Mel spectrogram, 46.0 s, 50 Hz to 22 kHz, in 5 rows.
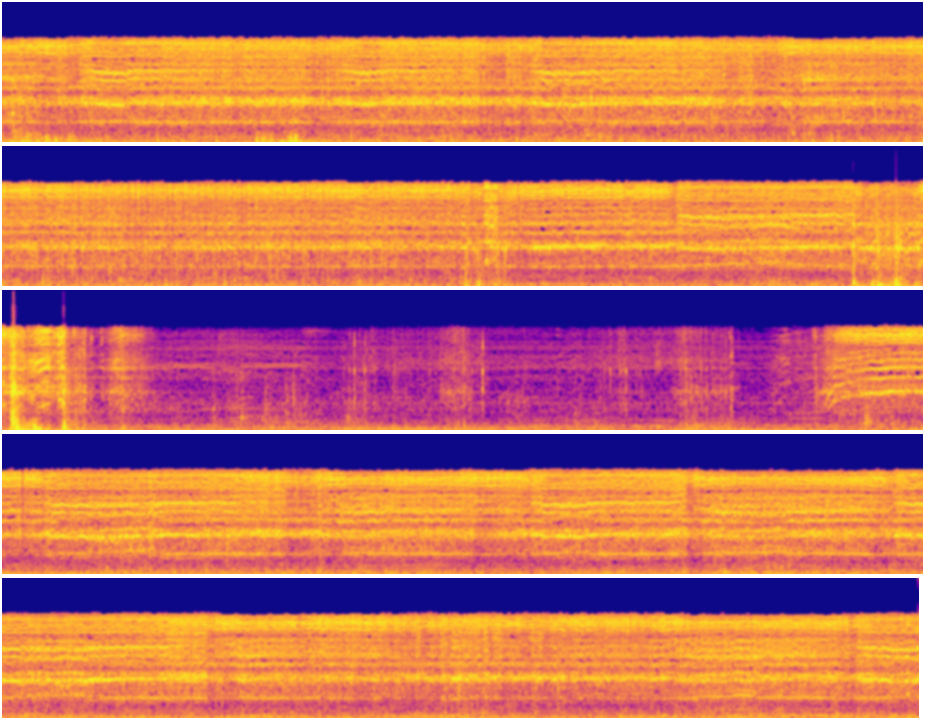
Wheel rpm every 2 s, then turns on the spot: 160, 160, 160, 160, 160, 160, 160, 160, 160, 110, 0, 0, 10, 90, 160, 160, 160, 160, 160, 160, 160, 160, 160.
24-26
